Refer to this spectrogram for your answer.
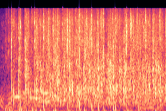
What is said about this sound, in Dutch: applaus voor Peter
